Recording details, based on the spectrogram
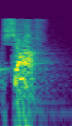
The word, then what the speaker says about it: Schaff: And in one of the sessions one night, I quoted Philip Schaff, I called him. So he corrected me on that and said that the correct pronunciation of that word is Schaff.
